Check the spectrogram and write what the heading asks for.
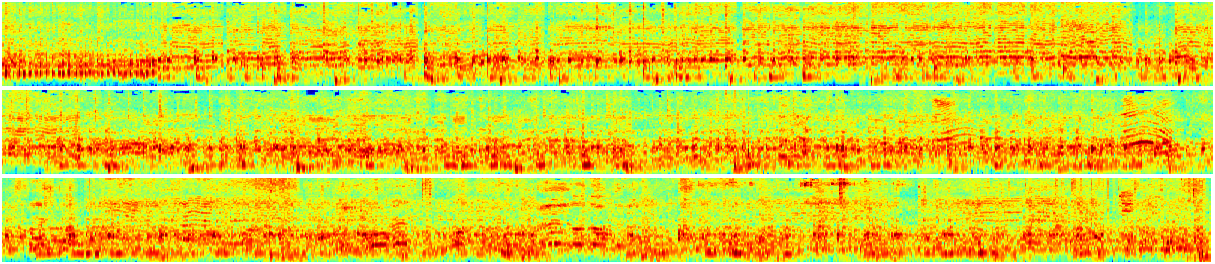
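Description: Music driven by repeated drum strokes, with a wavering melodic line, over crowd chatter.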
